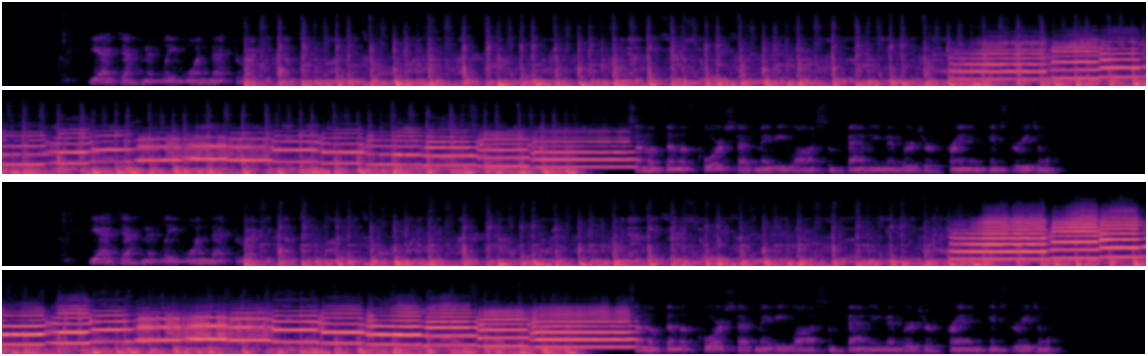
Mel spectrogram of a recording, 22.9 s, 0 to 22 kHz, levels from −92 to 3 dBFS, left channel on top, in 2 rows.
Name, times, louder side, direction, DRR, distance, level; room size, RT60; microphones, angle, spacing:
voice 1, 0.6-12.8 13.3-17.2 17.5-21.9, equal, ahead, -2 dB, 2.1 m, -50 dB
sound 1, 2.4-17.2, left 1 dB, 35° left, 1.4 m, -38 dB
Trumpet, 9.5-17.8, right 6 dB, 65° right, 0.5 m, -28 dB
13.0 x 12.5 x 2.4 m, 0.29 s
head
